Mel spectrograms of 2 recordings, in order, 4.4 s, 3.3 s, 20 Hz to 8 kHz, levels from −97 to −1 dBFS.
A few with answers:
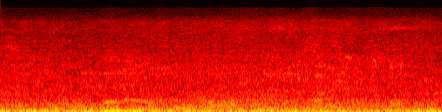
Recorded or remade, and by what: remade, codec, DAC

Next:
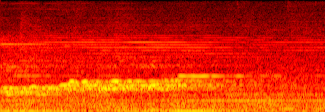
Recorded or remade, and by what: recorded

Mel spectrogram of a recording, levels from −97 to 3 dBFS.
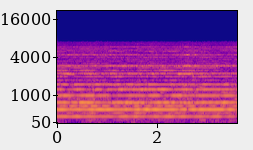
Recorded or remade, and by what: remade, codec, SNAC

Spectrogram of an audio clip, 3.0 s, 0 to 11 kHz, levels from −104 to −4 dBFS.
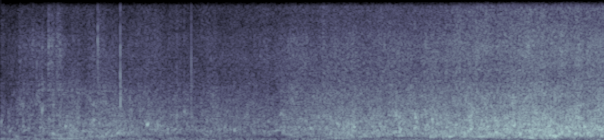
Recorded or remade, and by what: remade, autoencoder, DAC-VAE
